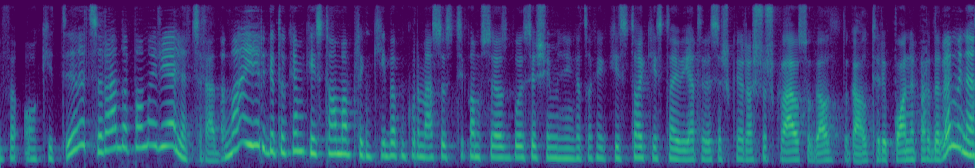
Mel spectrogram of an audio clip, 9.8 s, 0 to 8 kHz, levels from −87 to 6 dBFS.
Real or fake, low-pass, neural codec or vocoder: fake; 7.2 kHz; codec, 16 kHz, 0.8 kbps, ZipCodec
